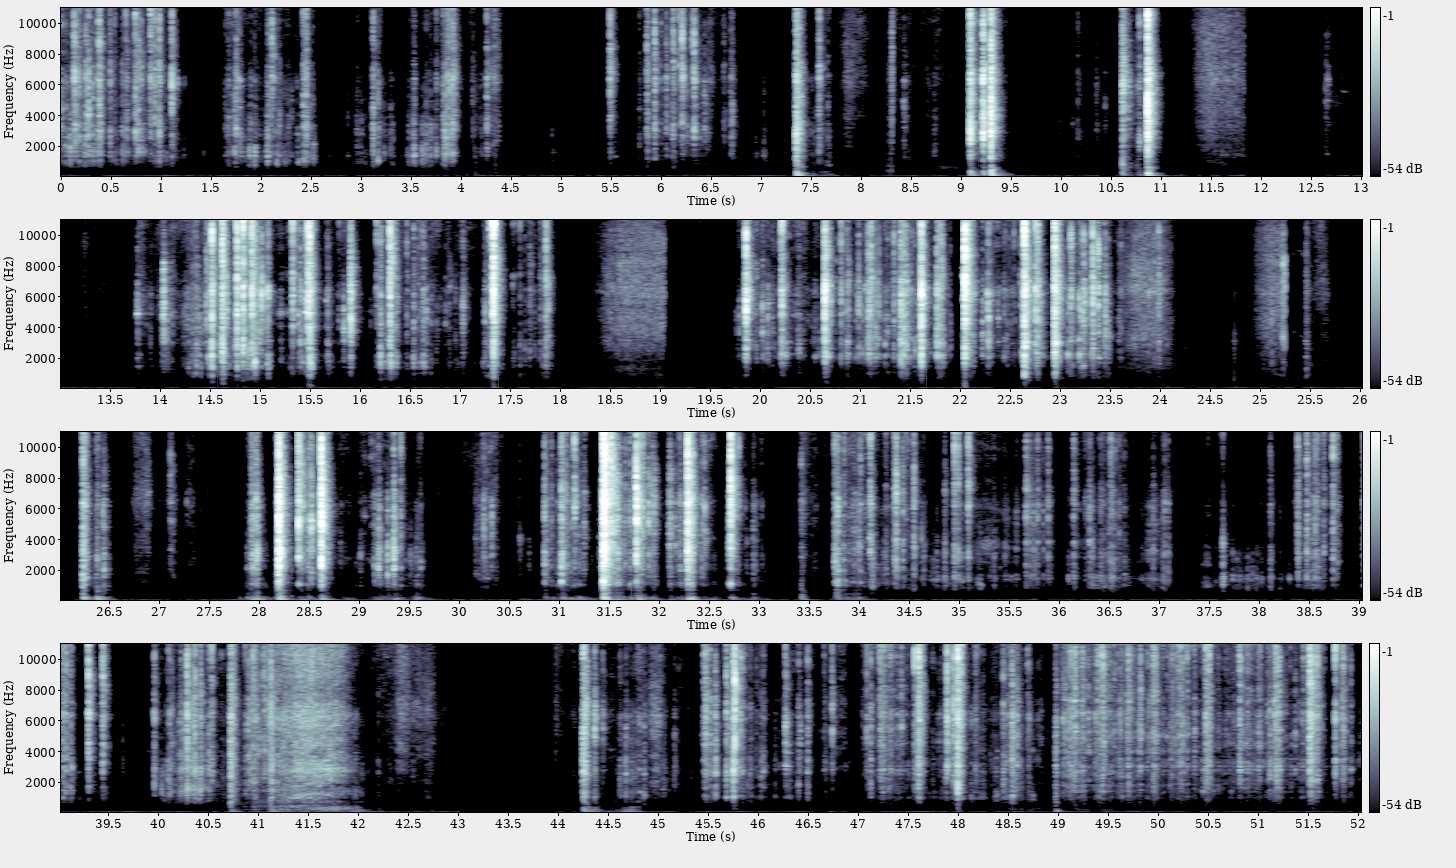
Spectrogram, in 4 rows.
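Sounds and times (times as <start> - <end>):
plastic toy parts clicking: 0.0 - 4.3, 13.8 - 18.0, 19.8 - 23.5, 33.8 - 40.7, 44.2 - 52.0.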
